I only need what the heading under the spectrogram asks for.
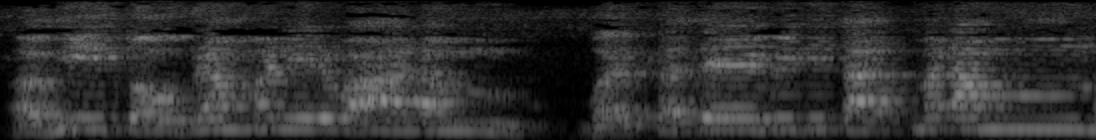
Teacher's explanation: शेवटी म लंगड लिहितात, म्हणून म चा उच्चार करायचा, ना म्हणायचं नाही, नाम म्हणायचं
